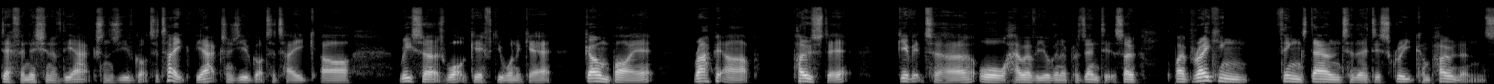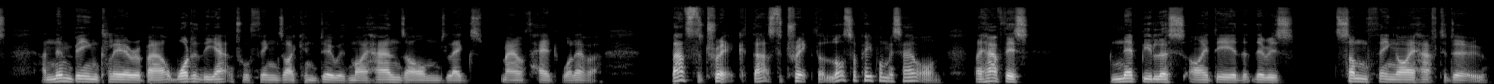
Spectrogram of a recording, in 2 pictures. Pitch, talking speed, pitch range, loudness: 110 Hz, 195 wpm, 105-130 Hz, -23 LUFS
